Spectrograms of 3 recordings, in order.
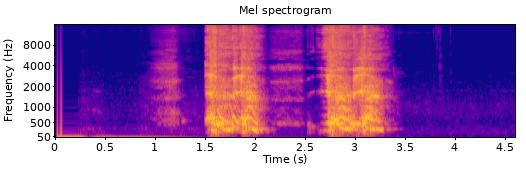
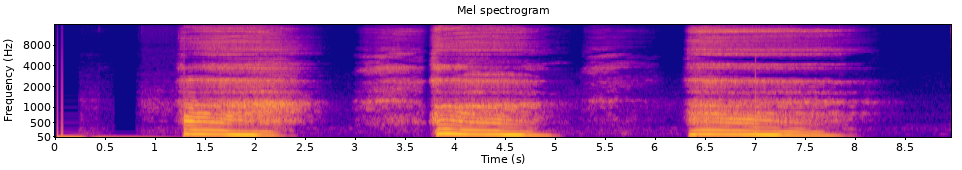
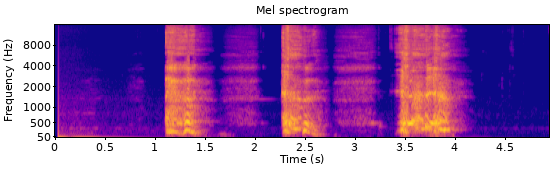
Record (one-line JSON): {"cough_length": "4.6 s", "cough_amplitude": 32768, "cough_signal_mean_std_ratio": 0.51, "exhalation_length": "9.0 s", "exhalation_amplitude": 31003, "exhalation_signal_mean_std_ratio": 0.63, "three_cough_length": "4.9 s", "three_cough_amplitude": 32147, "three_cough_signal_mean_std_ratio": 0.43, "survey_phase": "alpha (2021-03-01 to 2021-08-12)", "age": "45-64", "gender": "Male", "wearing_mask": "No", "symptom_none": true, "smoker_status": "Never smoked", "respiratory_condition_asthma": false, "respiratory_condition_other": false, "recruitment_source": "REACT", "submission_delay": "4 days", "covid_test_result": "Negative", "covid_test_method": "RT-qPCR"}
